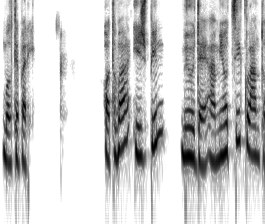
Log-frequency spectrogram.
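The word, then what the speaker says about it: müde: পারেন ইস বিন মিউডে, এম ইউ ডি এ ডে, মিউডে। উমলাউটের উচ্চারণটাও গুল করা হয় না, উ উ এরকম, উ উমলাউট, তাহলে মিউডে এরকম করে বলতে পারেন।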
